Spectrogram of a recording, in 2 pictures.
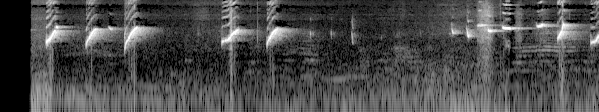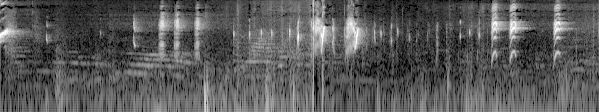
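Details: Pied fantail, called kipasan in Java, in a recording used to lure other birds into singing: groups of two or three sharp rising whistles, then a busy stretch of scratchy chattering notes and high twitters.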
